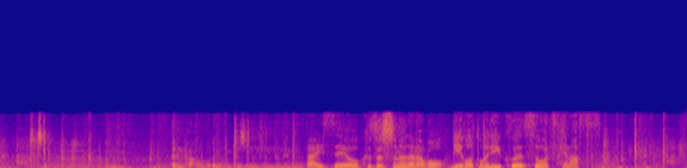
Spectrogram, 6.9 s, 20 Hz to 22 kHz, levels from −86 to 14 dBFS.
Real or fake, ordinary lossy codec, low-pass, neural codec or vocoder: fake; none; 7.2 kHz; codec, 16 kHz, 0.5 kbps, X-Codec, HuBERT features, trained on LibriSpeech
